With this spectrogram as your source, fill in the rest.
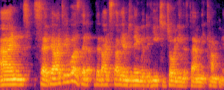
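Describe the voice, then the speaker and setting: In a southern British accent, a man speaks very fast at a medium pitch. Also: ordinary pitch variation. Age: 60s. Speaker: social entrepreneur, former company CEO. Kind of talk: interview conversation. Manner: halting, many fillers and repetitions.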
